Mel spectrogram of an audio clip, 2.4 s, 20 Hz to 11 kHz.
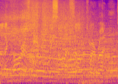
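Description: Two drift cars, a Nissan S15 chasing a Ford Mustang, running hard in a tandem drift, their engine notes rising and falling as the drivers work the throttle.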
